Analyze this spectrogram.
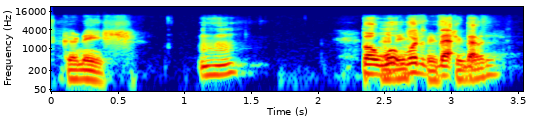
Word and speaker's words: Ganesh: ganesh on september 10th how is that one pronounced i don't i don't want to butcher it it's ganesh you you're right it's ganesh mm-hmm but what would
